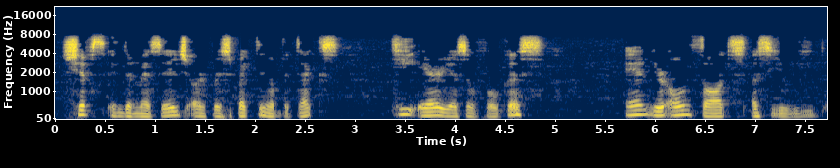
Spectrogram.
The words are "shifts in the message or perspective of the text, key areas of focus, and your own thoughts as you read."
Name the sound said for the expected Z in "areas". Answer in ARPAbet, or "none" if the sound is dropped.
S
